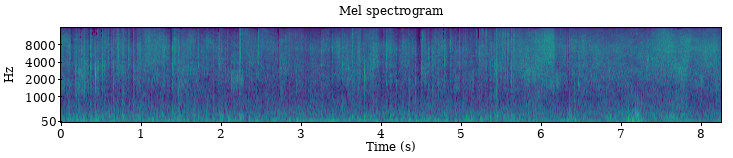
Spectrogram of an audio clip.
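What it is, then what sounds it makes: Nails tracing through bath bomb powder on a plastic tray. Long nails on both hands scratch fine squiggly lines through a layer of orange bath bomb powder spread on a grey plastic tray. The result is a steady, bright, gritty scratching and crinkling hiss made of many quick, dry strokes that stop sharply with no ring. A faint low rumble sits underneath.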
